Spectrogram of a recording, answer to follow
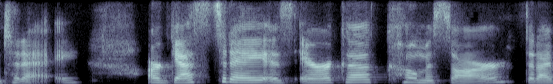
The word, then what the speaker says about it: Erica Komisar: like this one today our guest today is erica comassar did i pronounce that correctly you did okay she is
